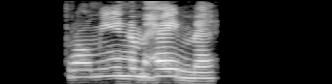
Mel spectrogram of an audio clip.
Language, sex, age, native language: Icelandic, female, 10, Icelandic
